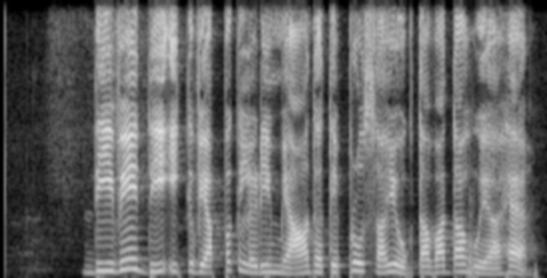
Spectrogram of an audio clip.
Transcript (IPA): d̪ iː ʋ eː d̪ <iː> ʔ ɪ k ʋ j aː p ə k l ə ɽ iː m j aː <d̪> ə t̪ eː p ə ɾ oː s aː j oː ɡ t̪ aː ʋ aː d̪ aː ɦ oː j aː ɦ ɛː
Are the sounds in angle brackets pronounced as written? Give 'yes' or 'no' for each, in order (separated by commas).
yes, yes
